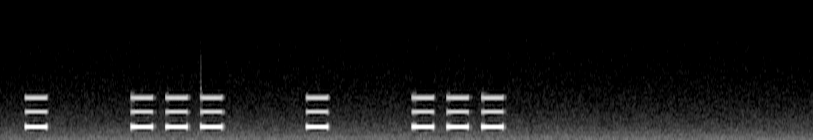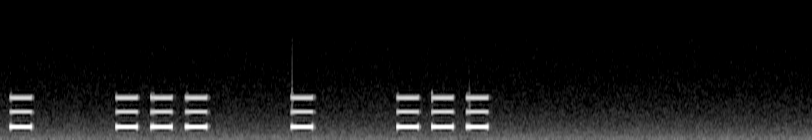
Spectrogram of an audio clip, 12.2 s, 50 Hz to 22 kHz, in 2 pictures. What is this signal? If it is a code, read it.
Beep code, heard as a piezo beeper, played twice, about 2250 Hz. 1-3-1-3. In Phoenix BIOS tables: keyboard controller test failure.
